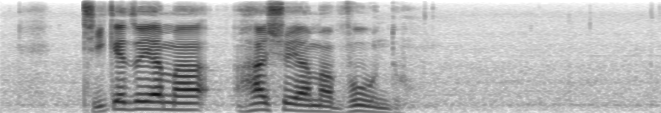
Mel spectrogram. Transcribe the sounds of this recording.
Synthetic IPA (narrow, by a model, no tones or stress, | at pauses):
tʰikʼɛd͡zɔjama | haʃɔjamavuːndu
